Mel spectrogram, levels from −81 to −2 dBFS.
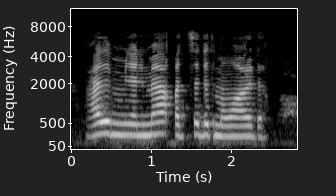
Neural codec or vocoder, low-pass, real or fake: none; 7.2 kHz; real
